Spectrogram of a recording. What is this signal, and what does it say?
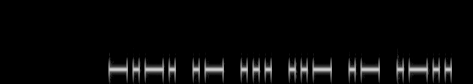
Morse code, heard as a keyed tone, about 20 wpm, 700 Hz. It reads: CASUAL
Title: Build A Word - 2 Letters At A Time - 6-Letter Words - 20wpm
